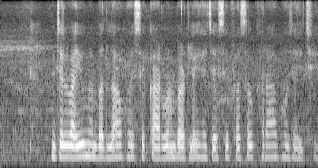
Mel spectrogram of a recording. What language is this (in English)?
Magahi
